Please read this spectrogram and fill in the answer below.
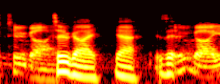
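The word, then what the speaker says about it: Tugay: That has to be Tudguy or Tugai? I can't remember how you say his name. It's not Marcus Tudguy, it is Tugai.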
